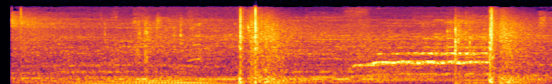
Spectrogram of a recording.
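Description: Aerial fireworks shells bursting, with a few sharp bangs: two close together just before the middle and another near the end, plus a duller thump shortly before it. Music plays steadily underneath.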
